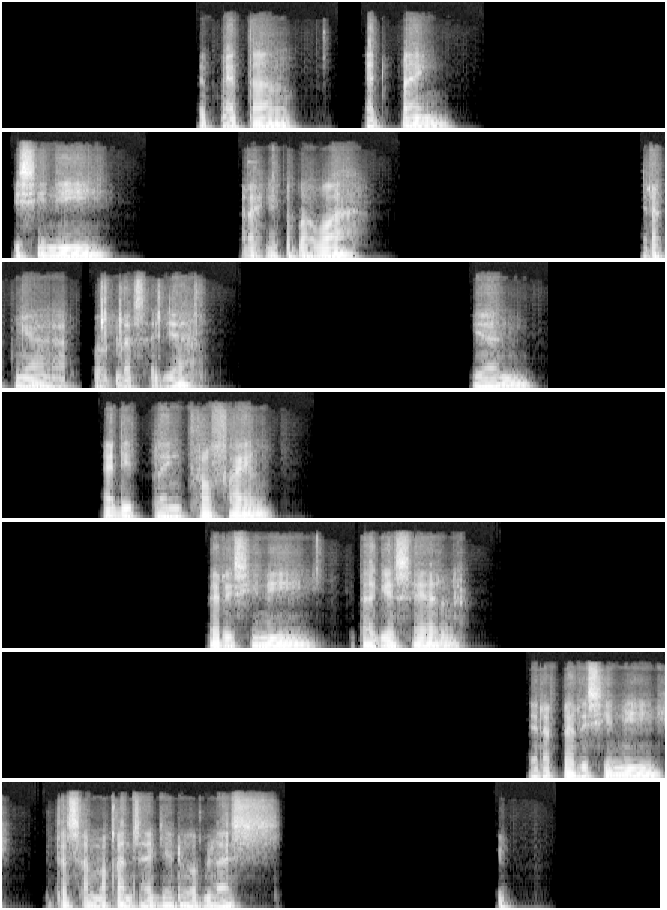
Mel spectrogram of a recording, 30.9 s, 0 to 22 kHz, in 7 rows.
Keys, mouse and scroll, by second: 1.0 click, 2.1 click, 6.0 click, 8.1 click, 8.7 click, 9.1-10.0 typing, 13.3 click, 16.2 middle click, 16.6 middle click, 17.1 middle click, 17.5 middle click, 18.5-19.7 drag, 20.6 middle click, 21.2 middle click, 22.7 click, 23.8 middle click, 23.8-24.5 scroll up 2, 24.2 middle click, 25.3 click, 27.8 click, 28.5 click, 29.6 Escape, 30.6 Escape.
